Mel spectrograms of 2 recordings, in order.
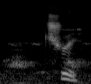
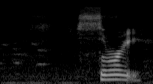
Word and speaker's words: three: So some of you would actually say this tree. Tree. It's wrong. You can find the tree outside. But this one is three.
